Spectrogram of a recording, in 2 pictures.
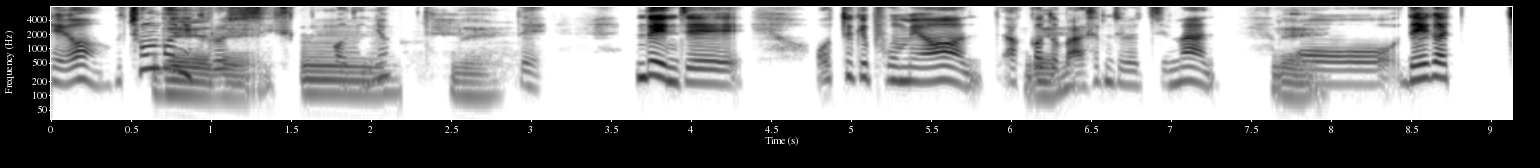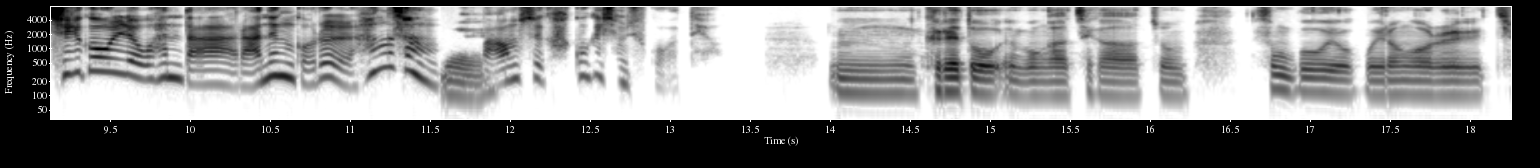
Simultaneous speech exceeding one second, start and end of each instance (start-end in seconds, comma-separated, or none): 0.7-2.1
